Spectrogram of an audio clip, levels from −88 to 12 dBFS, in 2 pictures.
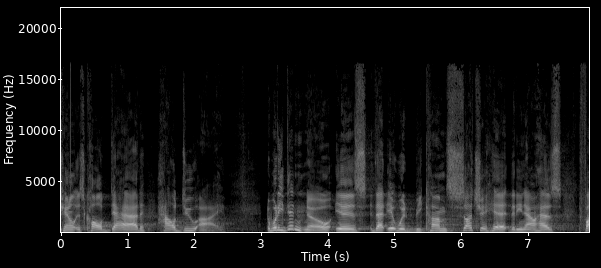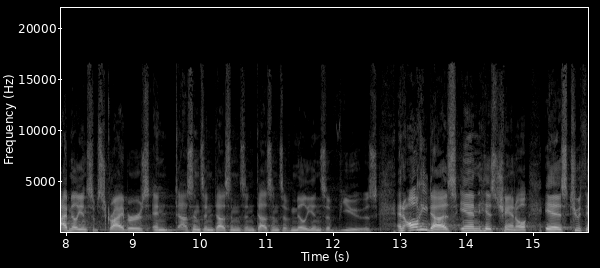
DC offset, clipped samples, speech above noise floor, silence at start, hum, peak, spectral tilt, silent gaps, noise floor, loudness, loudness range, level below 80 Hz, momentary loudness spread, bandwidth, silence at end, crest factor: under 0.1%; under 0.1%; 32 dB; 0 s; none; -8 dBFS; -4.5 dB/octave; none; -61 dBFS; -29 LUFS; 6 LU; -80 dBFS; 13 LU; 16.5 kHz; 0 s; 20 dB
